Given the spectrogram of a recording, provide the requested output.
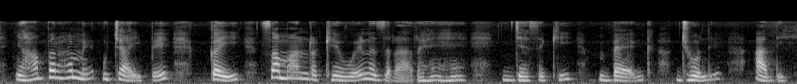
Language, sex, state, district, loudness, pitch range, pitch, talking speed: Hindi, female, Bihar, Saran, -19 LUFS, 185-245 Hz, 205 Hz, 130 wpm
